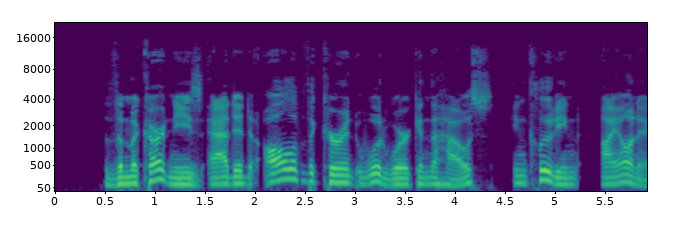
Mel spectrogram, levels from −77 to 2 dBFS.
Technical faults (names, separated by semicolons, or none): gap between stream segments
